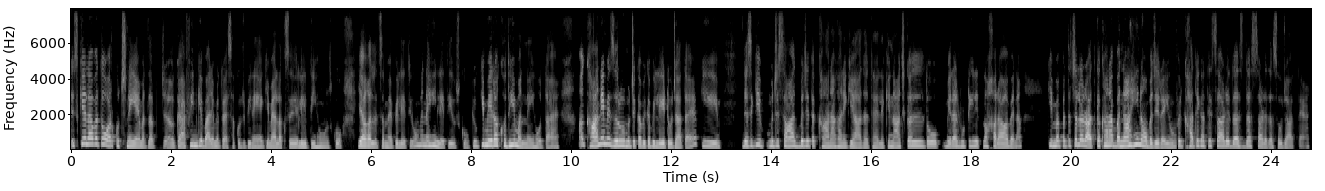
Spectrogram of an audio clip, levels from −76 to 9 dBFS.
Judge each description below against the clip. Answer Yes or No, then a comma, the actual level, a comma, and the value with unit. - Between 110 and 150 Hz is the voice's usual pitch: No, high, 215 Hz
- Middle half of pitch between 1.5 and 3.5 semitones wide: No, average, 4.2 semitones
